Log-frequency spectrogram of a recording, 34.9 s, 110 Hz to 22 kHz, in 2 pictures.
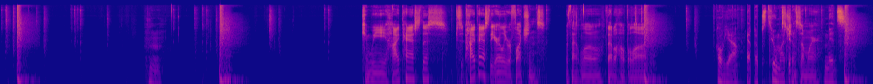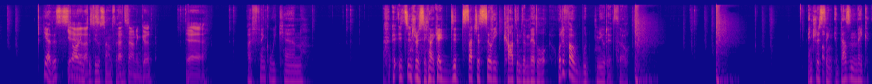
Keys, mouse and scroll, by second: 0.5 typing, 1.2 click, 3.2 click, 3.8 click, 4.1 space, 5.2 space, 6.2 click, 10.6 click, 11.3 click, 12.3 click, 12.6-13.5 typing, 14.5 click, 15.5 click, 16.0-17.4 typing, 16.1 click, 20.8 click, 20.9 click, 21.8 click, 22.4 click, 24.1 click, 28.0 click, 29.8 space, 30.9 space, 31.0 click, 31.4 space, 32.5 space, 34.8 click.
